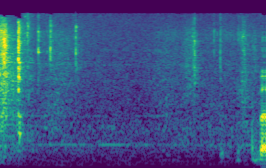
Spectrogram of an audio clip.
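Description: A sharp click with a few lighter ticks right after it near the start, then quiet with a faint steady hum underneath.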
